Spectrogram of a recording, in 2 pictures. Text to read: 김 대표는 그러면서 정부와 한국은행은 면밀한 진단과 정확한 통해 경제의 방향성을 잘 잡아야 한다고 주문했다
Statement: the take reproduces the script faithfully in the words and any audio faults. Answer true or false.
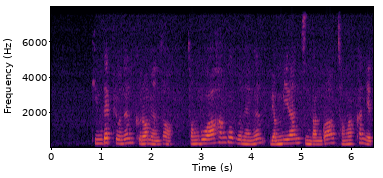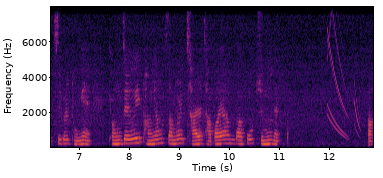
false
